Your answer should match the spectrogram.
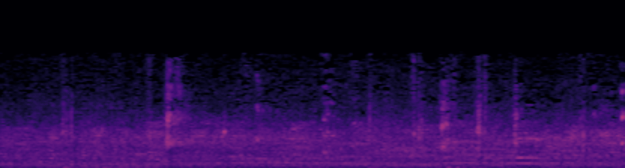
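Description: Basketball game in an arena: a steady crowd murmur, with a ball being dribbled on the hardwood court and a few short squeaks.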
